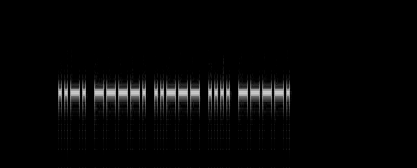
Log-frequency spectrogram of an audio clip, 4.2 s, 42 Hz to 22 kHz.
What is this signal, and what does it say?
Morse code, heard as a keyed tone, about 38 wpm, 690 Hz. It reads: F92H9
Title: Code Groups - 5 Letter:Numbers - 40wpm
